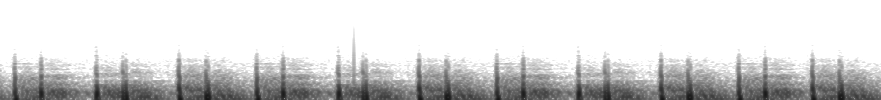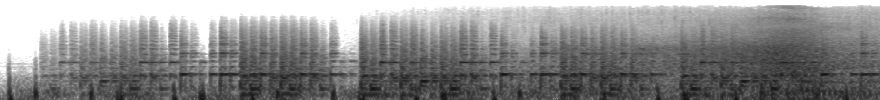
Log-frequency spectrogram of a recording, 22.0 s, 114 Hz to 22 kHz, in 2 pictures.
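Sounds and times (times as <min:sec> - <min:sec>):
heartbeat: 0:00.2 - 0:22.0
low hum: 0:11.6 - 0:22.0.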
